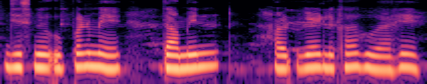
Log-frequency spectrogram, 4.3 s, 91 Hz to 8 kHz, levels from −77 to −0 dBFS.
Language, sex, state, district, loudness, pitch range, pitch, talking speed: Hindi, female, Arunachal Pradesh, Papum Pare, -16 LUFS, 215-230 Hz, 220 Hz, 110 wpm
